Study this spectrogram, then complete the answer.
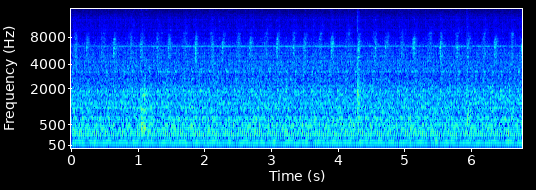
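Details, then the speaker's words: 2010 Vauxhall Zafira 1.8 petrol, about 140,000 miles, first suspected rod knock: light regular tick about twice a second over a steady idle with faint rubbing; owner suspects the water pump and possibly the timing belt tensioner or dampener, unconfirmed. "Right, so the conclusion is, I reckon, water pump, definitely, and yeah, so definitely needs the water pump, but I don't know if you heard from the bottom there, it sounds like that dampener, so it could well be the tensioner on the timing belt,"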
